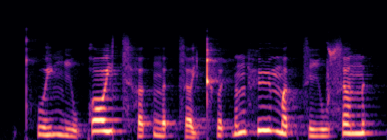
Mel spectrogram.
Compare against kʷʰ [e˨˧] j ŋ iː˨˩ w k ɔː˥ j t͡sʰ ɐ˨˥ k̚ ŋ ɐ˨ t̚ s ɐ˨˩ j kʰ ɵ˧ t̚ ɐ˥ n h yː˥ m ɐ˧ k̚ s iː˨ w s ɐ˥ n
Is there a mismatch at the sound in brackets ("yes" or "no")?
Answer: no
